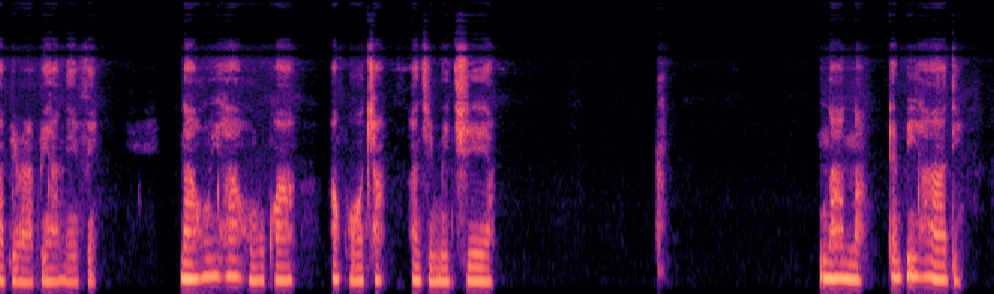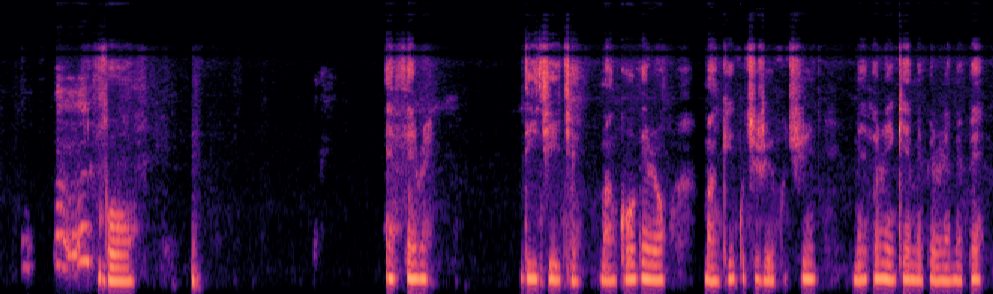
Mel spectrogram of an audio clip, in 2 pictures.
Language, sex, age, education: Igbo, female, 15-29, tertiary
